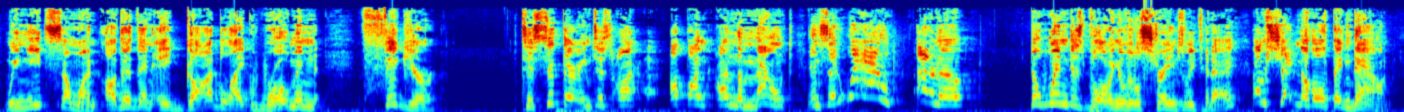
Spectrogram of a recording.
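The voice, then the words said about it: Yelling, angry ranting. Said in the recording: “I'm yelling at”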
